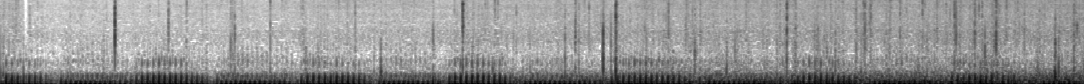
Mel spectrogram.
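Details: Steady purring from a cat, rumbling bursts repeating roughly every second in an even breathing rhythm, accompanied by intermittent sharp pops and crackles of a fireplace.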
